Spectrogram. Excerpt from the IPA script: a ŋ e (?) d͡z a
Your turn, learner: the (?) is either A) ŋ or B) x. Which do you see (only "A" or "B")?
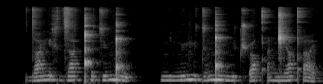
B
